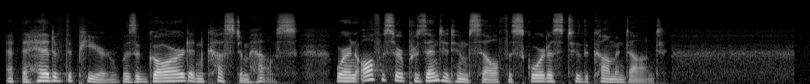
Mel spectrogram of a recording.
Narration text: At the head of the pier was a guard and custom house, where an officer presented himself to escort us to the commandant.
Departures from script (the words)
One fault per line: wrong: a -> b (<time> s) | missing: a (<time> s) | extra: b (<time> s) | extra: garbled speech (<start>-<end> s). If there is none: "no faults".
missing: to (5.1 s)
